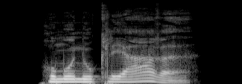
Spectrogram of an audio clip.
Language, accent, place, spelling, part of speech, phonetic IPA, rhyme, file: German, Germany, Berlin, homonukleare, adjective, [homonukleˈaːʁə], -aːʁə, De-homonukleare.ogg
- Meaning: inflection of homonuklear: 1. strong/mixed nominative/accusative feminine singular 2. strong nominative/accusative plural 3. weak nominative all-gender singular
